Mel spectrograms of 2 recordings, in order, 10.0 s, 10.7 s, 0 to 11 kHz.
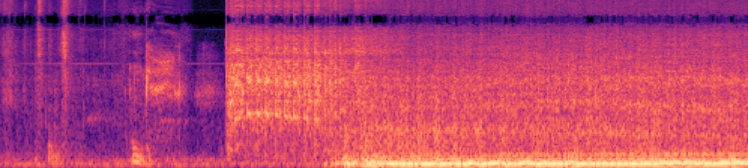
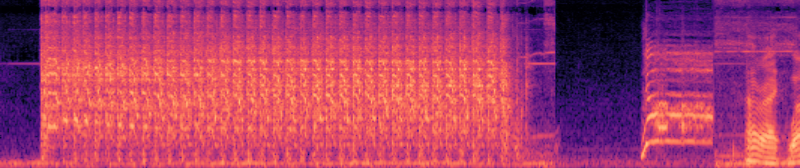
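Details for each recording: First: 2008 Yamaha R6 auction bike, battery just charged: brief starter whir, then the inline-four catches and settles into a steady, even idle with a smooth drone; starts and runs normally. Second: 2008 Yamaha R6 auction bike with mostly cosmetic damage: fast steady starter whir for about six seconds with no firing or catch; cranks but will not start, cause not confirmed.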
